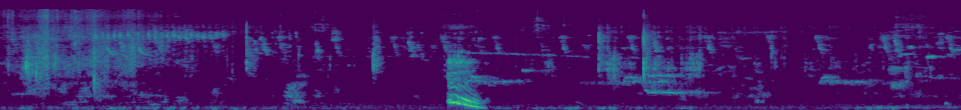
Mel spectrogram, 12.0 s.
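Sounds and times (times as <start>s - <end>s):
faint bird chirps: 5.0s - 12.0s.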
